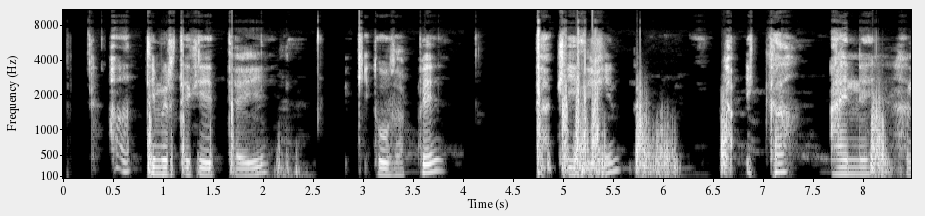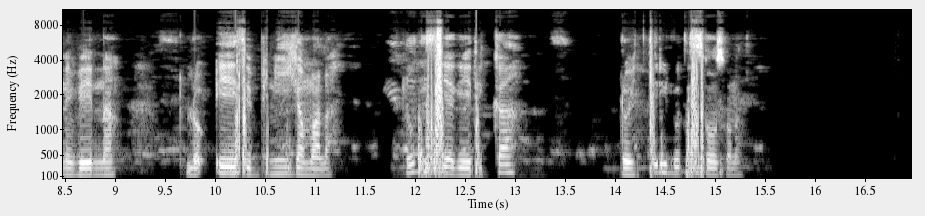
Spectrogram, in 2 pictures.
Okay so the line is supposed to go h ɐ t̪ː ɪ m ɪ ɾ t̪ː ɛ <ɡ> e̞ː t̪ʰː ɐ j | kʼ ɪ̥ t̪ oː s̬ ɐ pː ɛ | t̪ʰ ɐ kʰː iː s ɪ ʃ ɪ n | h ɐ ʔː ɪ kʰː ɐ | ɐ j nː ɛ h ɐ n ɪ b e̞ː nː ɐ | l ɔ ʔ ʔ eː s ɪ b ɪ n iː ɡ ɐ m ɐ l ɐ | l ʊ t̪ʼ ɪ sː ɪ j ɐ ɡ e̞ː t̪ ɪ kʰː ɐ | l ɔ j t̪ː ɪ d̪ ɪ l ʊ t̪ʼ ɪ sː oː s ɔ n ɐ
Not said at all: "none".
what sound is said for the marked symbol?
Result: k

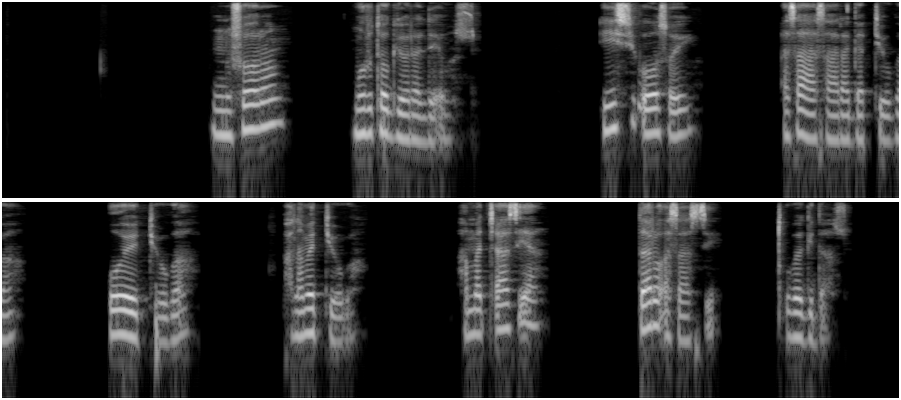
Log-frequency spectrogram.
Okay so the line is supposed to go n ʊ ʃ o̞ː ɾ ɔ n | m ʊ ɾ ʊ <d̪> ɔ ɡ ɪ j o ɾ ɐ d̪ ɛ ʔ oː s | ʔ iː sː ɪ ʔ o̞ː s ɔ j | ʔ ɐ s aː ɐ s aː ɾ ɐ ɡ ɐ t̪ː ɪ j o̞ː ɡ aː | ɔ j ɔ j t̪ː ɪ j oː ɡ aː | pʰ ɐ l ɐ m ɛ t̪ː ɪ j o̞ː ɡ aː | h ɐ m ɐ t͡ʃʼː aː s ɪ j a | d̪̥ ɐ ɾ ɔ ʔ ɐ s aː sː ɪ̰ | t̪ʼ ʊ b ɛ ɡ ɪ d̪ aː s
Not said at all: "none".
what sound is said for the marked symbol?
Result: t̪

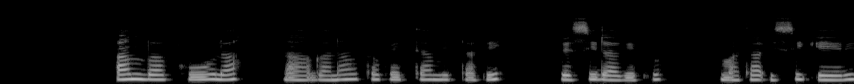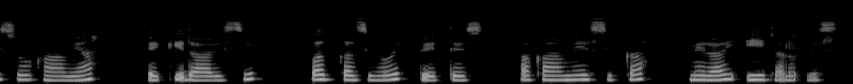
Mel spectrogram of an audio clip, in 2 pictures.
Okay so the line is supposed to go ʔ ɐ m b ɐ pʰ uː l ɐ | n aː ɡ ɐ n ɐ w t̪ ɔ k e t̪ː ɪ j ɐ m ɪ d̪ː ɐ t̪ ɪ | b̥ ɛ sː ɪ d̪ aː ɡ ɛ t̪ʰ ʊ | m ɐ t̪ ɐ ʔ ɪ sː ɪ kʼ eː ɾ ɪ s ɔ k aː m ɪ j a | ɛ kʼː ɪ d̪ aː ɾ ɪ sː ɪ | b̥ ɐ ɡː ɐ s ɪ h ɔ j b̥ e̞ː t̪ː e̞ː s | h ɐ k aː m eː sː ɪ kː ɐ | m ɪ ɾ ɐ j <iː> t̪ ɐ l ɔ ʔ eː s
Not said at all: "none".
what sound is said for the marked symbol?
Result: iː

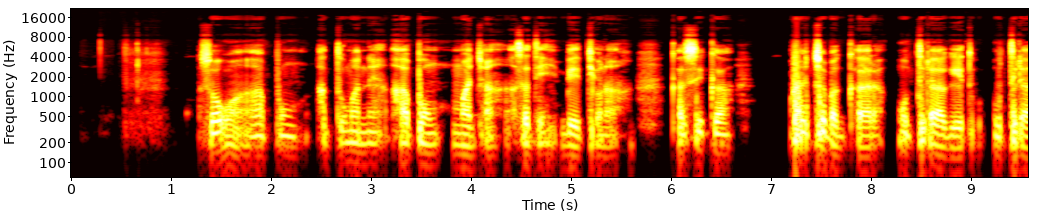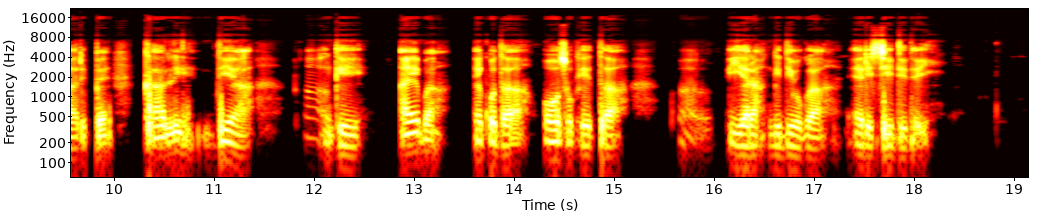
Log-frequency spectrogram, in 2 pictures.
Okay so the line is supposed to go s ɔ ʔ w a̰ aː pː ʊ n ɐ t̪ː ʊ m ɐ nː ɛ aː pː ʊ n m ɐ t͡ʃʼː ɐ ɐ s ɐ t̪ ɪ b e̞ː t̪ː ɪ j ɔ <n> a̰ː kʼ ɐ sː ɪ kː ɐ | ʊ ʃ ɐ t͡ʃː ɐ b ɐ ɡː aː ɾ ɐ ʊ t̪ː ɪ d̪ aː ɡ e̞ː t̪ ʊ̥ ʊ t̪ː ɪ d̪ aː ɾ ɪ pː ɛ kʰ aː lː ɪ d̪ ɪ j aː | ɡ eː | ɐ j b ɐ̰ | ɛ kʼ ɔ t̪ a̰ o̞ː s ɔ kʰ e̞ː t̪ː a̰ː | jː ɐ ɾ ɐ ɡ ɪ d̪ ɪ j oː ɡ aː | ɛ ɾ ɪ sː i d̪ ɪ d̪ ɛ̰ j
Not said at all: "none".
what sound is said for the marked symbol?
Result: n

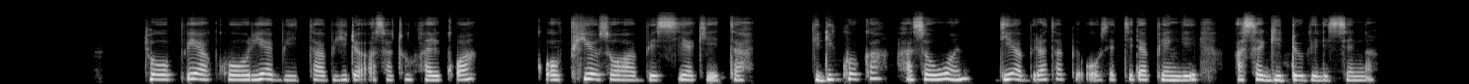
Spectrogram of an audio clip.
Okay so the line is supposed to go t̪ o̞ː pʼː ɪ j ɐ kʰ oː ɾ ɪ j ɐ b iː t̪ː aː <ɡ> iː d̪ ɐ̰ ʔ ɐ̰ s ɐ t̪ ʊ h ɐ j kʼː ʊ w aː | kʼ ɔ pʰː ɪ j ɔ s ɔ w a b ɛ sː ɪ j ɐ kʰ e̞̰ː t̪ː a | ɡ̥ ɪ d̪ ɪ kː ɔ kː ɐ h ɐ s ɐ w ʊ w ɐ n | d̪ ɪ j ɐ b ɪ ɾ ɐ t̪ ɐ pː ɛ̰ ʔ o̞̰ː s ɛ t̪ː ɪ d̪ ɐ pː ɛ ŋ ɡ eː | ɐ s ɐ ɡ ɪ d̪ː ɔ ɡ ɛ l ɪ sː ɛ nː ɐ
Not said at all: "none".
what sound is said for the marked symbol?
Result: b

